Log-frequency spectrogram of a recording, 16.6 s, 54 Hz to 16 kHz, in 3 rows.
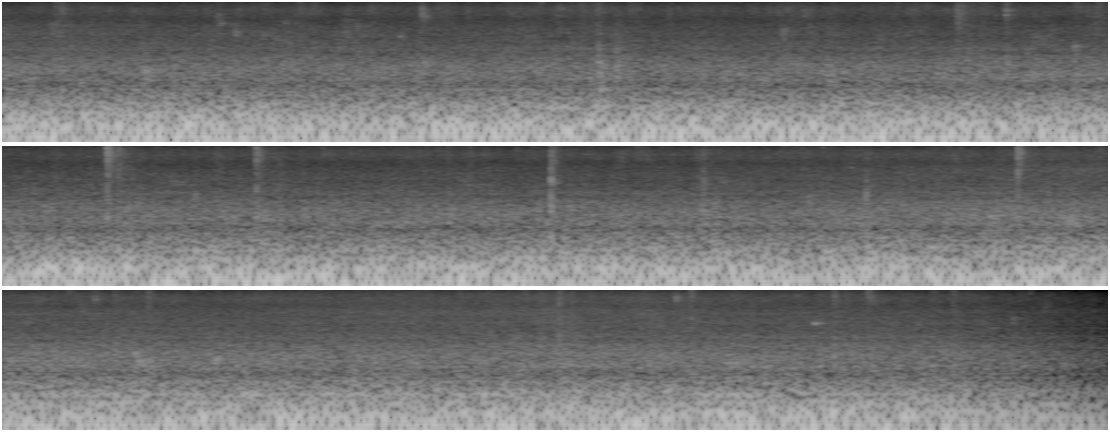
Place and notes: Eastside, Milwaukee, WI, USA - thunderstorm, WLD 2015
